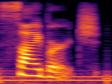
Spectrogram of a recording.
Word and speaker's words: Sayburç: In this video, we're going to explore some amazing discoveries made at an ancient place called Sabers, pronounced Cybers.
